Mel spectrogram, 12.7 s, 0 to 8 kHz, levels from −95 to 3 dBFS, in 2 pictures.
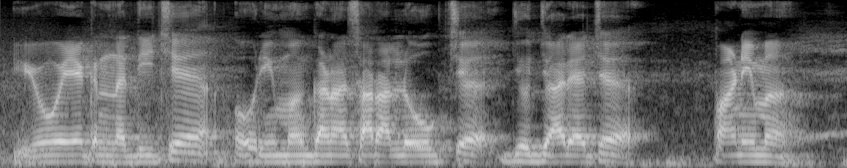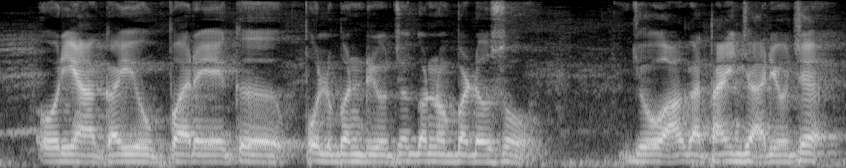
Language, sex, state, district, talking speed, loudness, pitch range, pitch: Marwari, male, Rajasthan, Nagaur, 155 wpm, -19 LUFS, 115-130 Hz, 120 Hz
